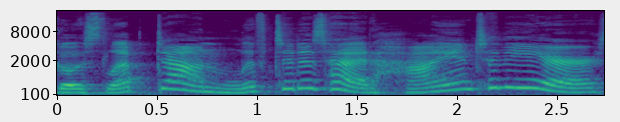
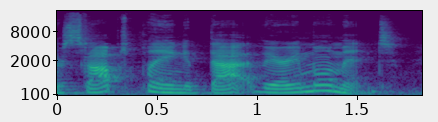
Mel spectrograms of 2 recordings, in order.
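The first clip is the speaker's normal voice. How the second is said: usual speaking voice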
